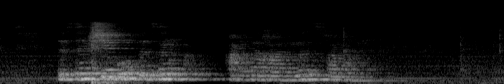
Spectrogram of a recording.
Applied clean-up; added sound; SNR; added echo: none; Sliding door / Slam; 18 dB; reverberation time 1.3 s.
